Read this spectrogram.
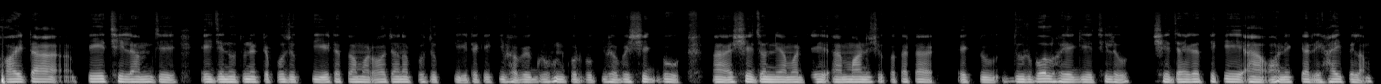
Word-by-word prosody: ভয়টা 125 +1 +3 0.5
পেয়েছিলাম 130 -2 +2 0.2
যে, 115 - +1 0.4
এইযে 120 0 +2
নতুন 115 +2 +1
একটা 115 0 -5
প্রযুক্তি। 115 0 -2
এটা 120 +1 -1
তো - - -10
আমার 115 -2 +1
অজানা 120 0 +1
প্রযুক্তি। 115 0 -6
এটাকে 110 +1 -4
কিভাবে 115 -1 -1
গ্রহণ 115 +3 +1
করবো, 110 -1 -4
কিভাবে 115 -1 -1
শিখবো? 120 -1 -1 0.5
আ - - +3 0.2
সেজন্য 120 -1 +4
আমার 115 0 +3
যে, 115 - -4 0.2
আ - - +2 0.2
মানসিকতাটা 115 +1 -1 0.4
একটু 110 0 -6 0.3
দুর্বল 120 +2 +3
হয়ে 115 -3 +3
গিয়েছিল, 115 +1 0 0.4
সে - - -1
জায়গা 120 +1 +3
থেকে 130 0 -1 0.2
আ - - +4 0.2
অনেকটা 115 +2 +1
রেহাই 115 +4 +1
পেলাম। 110 0 -1
115 Hz, 150 wpm, -23 LUFS, 115-120 Hz, 0.5 s, সেজন্য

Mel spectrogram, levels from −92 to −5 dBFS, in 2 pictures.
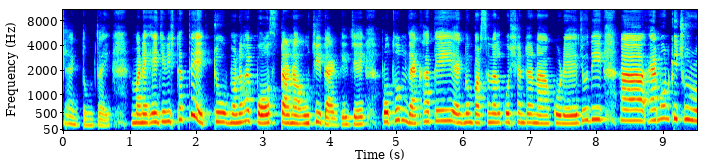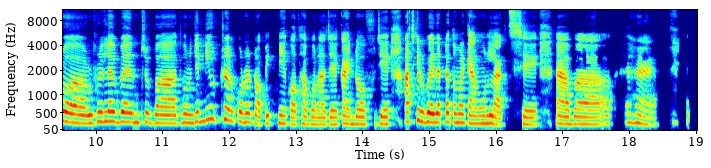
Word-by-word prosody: একদম 175 -3 -11
তাই। 160 -2 -6 0.5
মানে 230 0 +4
এই 250 - +3
জিনিসটাতে 275 - -2
একটু 245 +3 -5 0.2
মনে 230 +1 +2
হয় 285 -1 0
পস 225 +1 +5
টানা 225 -3 +4 0.2
উচিত 230 +3 -2
আরকি 175 +1 -4
যে, 195 - +1 0.3
১ম 260 +4 +2 0.2
দেখাতেই 265 +6 -1 0.2
একদম 240 +1 -2
পার্সোনাল 240 +1 0
কুয়েসশন 245 0 -2
টা 235 - +1
না 215 - +1 0.2
করে, 215 -2 +2 0.2
যদি 310 +2 -2 0.4
আ - - +8 0.4
এমন 340 +3 -3
কিছু 335 -1 0
র - - +2 0.5
রিলেভেন্ট 260 -2 +2 0.2
বা 225 -1 +1 0.3
ধরুন 230 0 -1
যে - - 0
নিউট্রাল 325 -1 0
কোন 260 -2 +1 0.2
টপিক 210 +2 -4
নিয়ে 215 -1 -1
কথা 185 +3 -4
বলা 185 -1 -2
যায়। 190 0 -1
কাইন্ড 200 -1 0
অফ 190 - -5 0.2
যে, 200 - +1 0.3
আজকের 260 +3 +1
ওয়েদারটা 245 0 +5
তোমার 235 0 +1
কেমন 210 0 +1
লাগছে? 175 +3 -3 0.4
অ্যা 210 - +4 0.2
বা 200 -1 0 0.8
হ্যাঁ। 200 -5 -2 0.5
এ - - -13
235 Hz, 155 wpm, -22 LUFS, 210-265 Hz, 0.8 s, আ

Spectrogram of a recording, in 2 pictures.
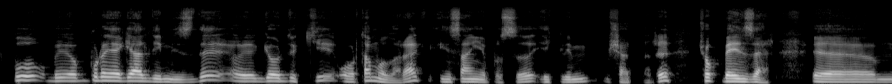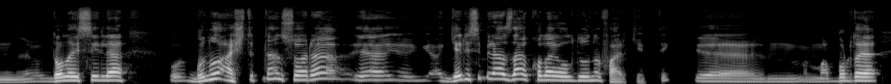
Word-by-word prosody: Bu 195 -2 +1
bı 160 0 -1
buraya 175 -1 +4
geldiğimizde, 145 - 0
eee, 145 -2 +1
gördük 150 0 0
ki 95 +1 -8
ortam 145 +5 -2
olarak 115 - -2 0.2
insan 125 +1 -3
yapısı, 115 +2 -3
iklim 115 +3 -5 0.2
şartları 100 - -5 0.3
çok 160 -3 -1
benzer. 130 -7 +4 0.4
Emm, 120 +1 -1
dolayısıyla 185 +3 +5 0.4
bu 170 - -7
bunu 220 - +5
aştıktan 245 - -1
sonra, 230 +4 +1
eee, 200 -2 -4 0.3
gerisi 225 - +1
biraz 250 -4 +2
daha 235 -2 +3
kolay 205 -2 +4
olduğunu 180 0 +2
fark 105 - -4
ettik. 90 +3 -16 0.2
Emm, 130 - -4 0.5
ma 135 - -7
ba 145 - -14
burada 170 +1 +5
150 Hz, 110 wpm, -22 LUFS, 120-190 Hz, 0.5 s, dolayısıyla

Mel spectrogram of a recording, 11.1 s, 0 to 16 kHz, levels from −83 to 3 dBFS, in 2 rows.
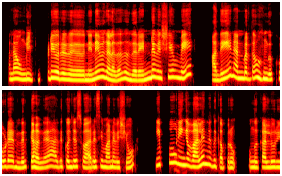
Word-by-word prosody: ஆனா, 225 +2 -1
உங்களுக்கு 210 0 -2
இப்படி 240 +6 -1
ஒரு 225 -2 +2 0.5
நினைவுகள். 245 0 +4
அதாவது, 210 +7 -1
இந்த 185 -1 +2
2 250 +9 +3
விஷயமுமே 275 +2 0 0.6
அதே 210 +7 +3 0.2
நண்பர் 250 -4 +1
தான் 275 +2 +1
உங்க 230 -3 +1 0.2
கூட 235 +1 -3
இருந்திருக்காங்க. 210 -1 0 0.2
அது 230 0 -6
கொஞ்சம் 235 +1 -1
சுவாரஸ்யமான 225 +1 -1
விஷயம். 210 +6 -5 0.5
இப்போ 310 +5 -8 0.2
நீங்க 295 -2 +3
வளர்ந்ததுக்கு 255 -3 +1
அப்புறம் 205 0 -6 0.3
உங்க 215 0 -2
கல்லூரி 220 +1 0
230 Hz, 135 wpm, -18 LUFS, 210-255 Hz, 0.6 s, நினைவுகள்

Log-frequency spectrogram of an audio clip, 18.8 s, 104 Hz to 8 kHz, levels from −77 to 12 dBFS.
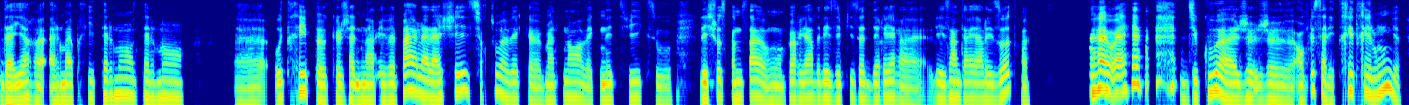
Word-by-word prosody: D'ailleurs, 125 +2 +2
heu, 120 - +3
elle 115 +1 -2
m'a 125 0 +1
pris 140 +3 -10
tellement, 155 0 -3
tellement, 140 -1 -4 0.7
heu, 105 +1 -6
aux 135 +2 +1
tripes 185 +2 -1 0.2
que 125 - 0
je 125 +2 0
n'arrivais 125 0 0
pas 185 +10 +5
à - - +2
la 160 -4 +4
lâcher, 145 +8 +1
surtout 185 +2 -7
avec, 135 -5 -3
heu, 110 -2 -2
maintenant, 140 +4 -3
avec 115 -5 -4
Netflix 130 +2 -4
ou 110 -1 -7 0.4
les 135 -1 +4
choses 145 +3 -2
comme 140 +1 -3
ça, 145 0 +2
où - - -3
on 115 -1 -4
peut 140 - -1
regarder 135 0 -1
les 135 -2 -1
épisodes 135 0 -4
derrière 135 +2 -2
heu, 105 -1 -6
les 130 -1 -2
uns 140 -1 +2
derrière 135 -1 -1
les 125 +2 -2
autres. 190 +5 0 0.9
Ouais, 205 +3 +10
ouais, 180 0 +6 0.7
du 135 +1 -3
coup, 180 +8 +1
heu, 135 -7 +5
je 135 0 -1
je 120 -1 -3
en 120 - -1
plus, 200 - -3
elle 125 - +3
est 110 -1 -8
très, 195 - +1
très 185 -2 0
longue 180 - +1
135 Hz, 175 wpm, -23 LUFS, 125-145 Hz, 0.9 s, Ouais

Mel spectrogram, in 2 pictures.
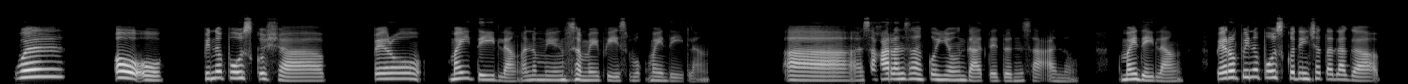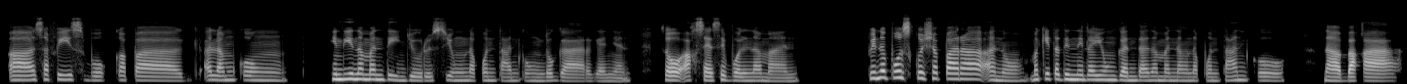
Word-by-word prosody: Well, 355 +3 +8 0.5
oo. 265 -10 +9 0.4
Pino-post 295 +1 +3
ko 260 - +2
siya, 175 -3 0 0.5
pero 260 0 +2 0.3
My 260 +4 +3
Day 220 -3 0
lang. 160 -5 -4
Alam 210 +3 -5
mo - - -5
yung 200 +1 -3
sa 225 +3 +1
may 195 0 -3
Facebook, 180 -2 -9
My 185 -1 -5
Day 160 -3 -14
lang. 70 - -17 0.8
Ah, 190 -2 +3
sa 235 - -2
karanasan 250 0 +4
ko 230 - 0
yung 205 -2 -2
dati 170 -1 -2
dun 170 +1 -8
sa 165 -3 -7
ano, 150 -2 -12 0.4
My 235 +2 +6
Day 200 -5 0
lang. 155 -1 -6 0.3
Pero 305 +4 +8
pino-post 330 -2 +2
ko 285 -1 +2
din 265 -1 +1
siya 275 - -3
talaga, 220 -8 -1 0.4
ah, 205 0 +2
sa 225 +2 -5
Facebook 210 -5 -7
kapag 180 -4 -3 0.2
alam 205 0 -3
kong 195 -3 -7 0.5
hindi 240 +1 +4
naman 230 -2 +2
dangerous 185 -4 -6
yung 185 -1 -6
napuntahan 175 -1 -8
kong 170 -1 -10
lugar, 160 -3 -5
ganyan. 155 -2 -10 0.3
So 195 -2 +3
accessible 185 -1 -2
naman. 160 -3 -7 0.7
Pino-post 310 +1 +3
ko 285 - +1
siya 275 0 -3
para 250 -2 +2
ano, 180 -3 -6
makita 240 +2 -3
din 230 -2 +2
nila 215 -1 -1
yung 210 -1 -2
ganda 190 -2 -2
naman 185 -1 -6
ng 175 0 -6
napuntahan 185 +4 -7
ko, 180 -2 -7 0.4
na 175 -1 +3
baka 170 -1 +2
195 Hz, 145 wpm, -22 LUFS, 175-235 Hz, 0.8 s, oo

